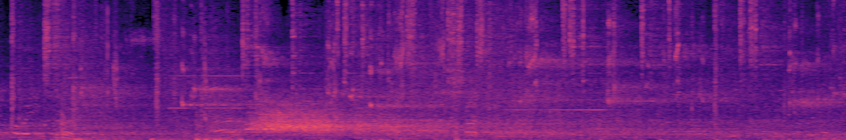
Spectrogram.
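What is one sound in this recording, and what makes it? Fencing blades click and clash.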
